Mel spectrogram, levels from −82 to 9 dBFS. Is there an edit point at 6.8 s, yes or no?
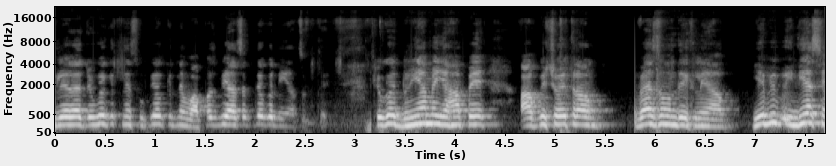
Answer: yes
